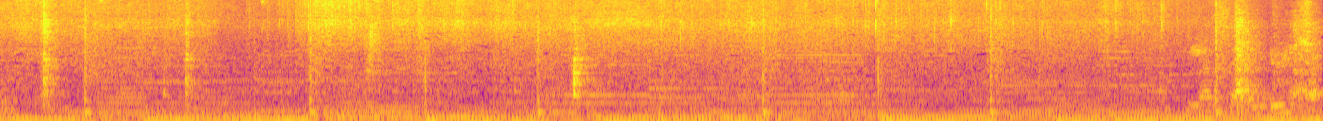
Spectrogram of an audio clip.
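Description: A sandwich toasts in a hot pan with steady, loud sizzling and frying, broken by a few soft scrapes and knocks as it is flipped over.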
